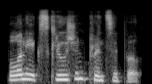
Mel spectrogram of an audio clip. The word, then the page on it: Pauli exclusion principle: Indian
